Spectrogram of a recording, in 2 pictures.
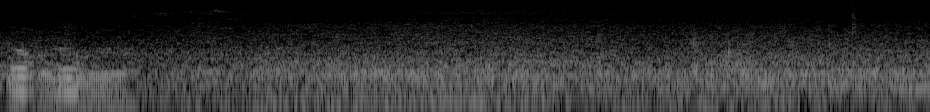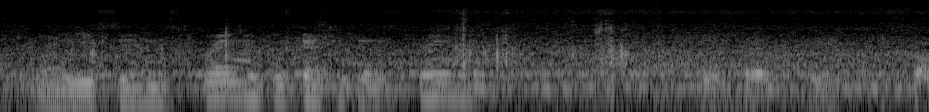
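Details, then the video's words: Honey bees swarming at the Tamarind Tree Hotel late in the year, resisting settling into a nuc box: continuous low buzzing under intermittent human talk that grows in the second half. "Catching a Bee Swarm"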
